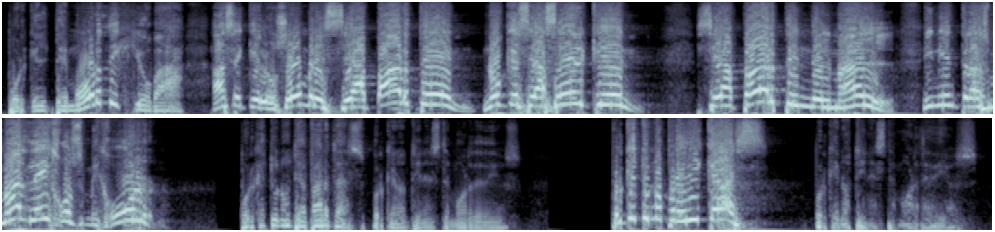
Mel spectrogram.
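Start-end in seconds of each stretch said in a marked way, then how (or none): 0.0-8.7 loud, high, drawn-out exhortation; preach. Real, not acted. 12.0-13.2 high, loud challenge; preaching shout. Real, not acted. Preacher challenges congregation at full force.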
